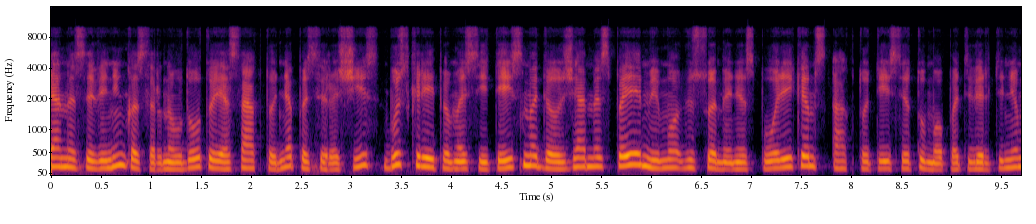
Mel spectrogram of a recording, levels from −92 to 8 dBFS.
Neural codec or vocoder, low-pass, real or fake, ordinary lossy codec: vocoder, 22.05 kHz, 80 mel bands, WaveNeXt; 9.9 kHz; fake; Opus, 32 kbps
